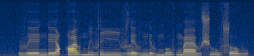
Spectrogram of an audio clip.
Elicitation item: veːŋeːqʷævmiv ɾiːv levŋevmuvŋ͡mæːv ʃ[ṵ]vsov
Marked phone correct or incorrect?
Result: correct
